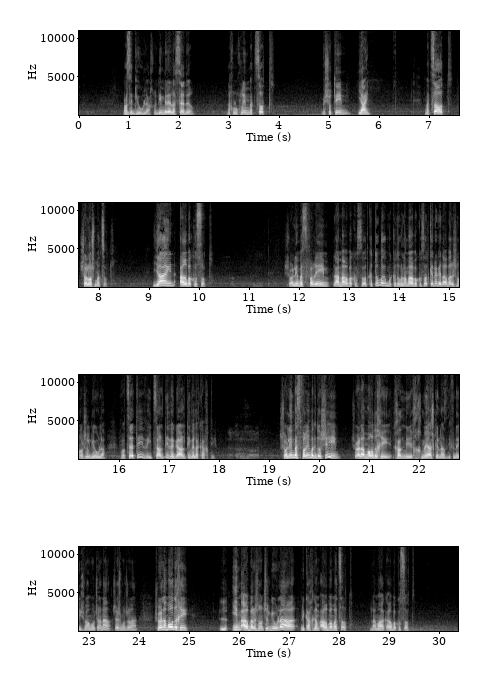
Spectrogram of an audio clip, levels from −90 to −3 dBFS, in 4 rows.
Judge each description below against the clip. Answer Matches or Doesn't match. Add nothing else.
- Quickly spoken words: Doesn't match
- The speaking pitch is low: Doesn't match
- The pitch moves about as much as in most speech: Doesn't match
